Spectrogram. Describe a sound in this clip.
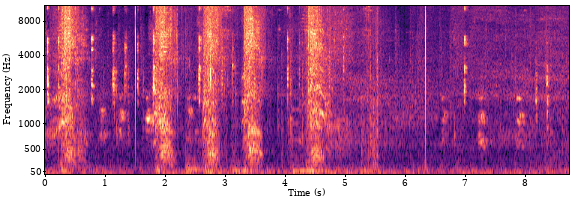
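Blades clash with sharp metallic hits.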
